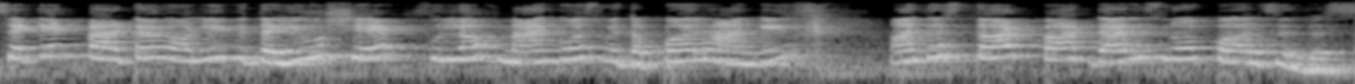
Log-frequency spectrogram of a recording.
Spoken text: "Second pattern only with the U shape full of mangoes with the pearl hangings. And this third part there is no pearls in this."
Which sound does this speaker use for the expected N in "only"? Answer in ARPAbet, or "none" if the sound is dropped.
N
